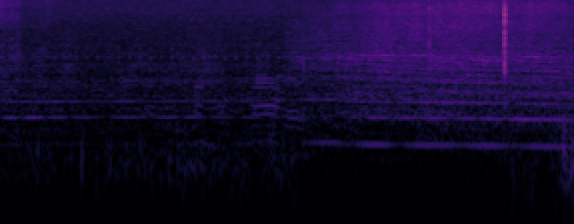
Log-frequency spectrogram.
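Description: Twin-engine radio-controlled scale warbird model flying overhead, its motors giving a steady drone that grows louder toward the end.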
